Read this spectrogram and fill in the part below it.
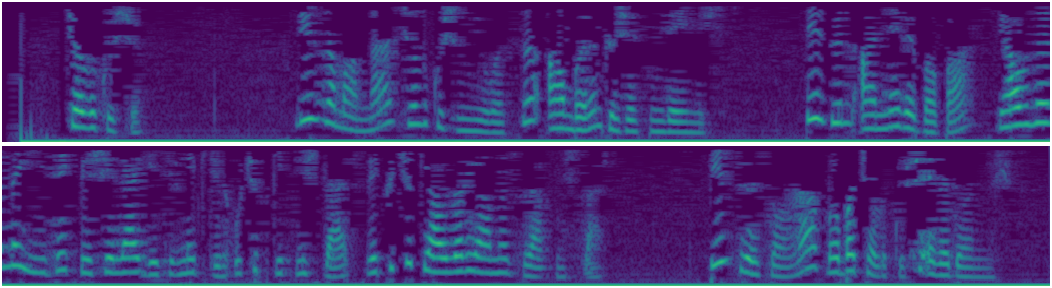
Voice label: turkish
